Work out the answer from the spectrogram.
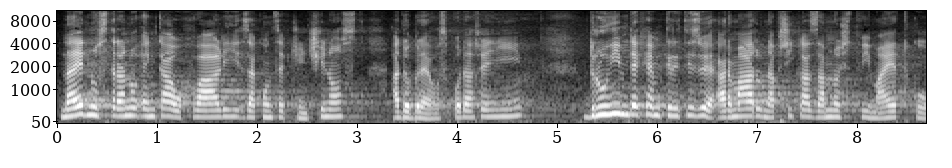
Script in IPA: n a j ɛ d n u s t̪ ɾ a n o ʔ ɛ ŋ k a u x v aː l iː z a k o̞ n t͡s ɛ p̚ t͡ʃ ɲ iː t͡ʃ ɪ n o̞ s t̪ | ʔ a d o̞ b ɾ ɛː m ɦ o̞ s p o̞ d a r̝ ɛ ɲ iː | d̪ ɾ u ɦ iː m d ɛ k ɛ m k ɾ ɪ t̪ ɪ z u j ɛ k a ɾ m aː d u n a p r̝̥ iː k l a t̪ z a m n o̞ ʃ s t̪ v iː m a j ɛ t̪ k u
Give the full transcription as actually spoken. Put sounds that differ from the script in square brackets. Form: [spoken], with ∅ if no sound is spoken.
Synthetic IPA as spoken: n a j ɛ d n u s t̪ ɾ a n [u] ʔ ɛ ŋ k a u x v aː l iː z a k o̞ n t͡s ɛ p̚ t͡ʃ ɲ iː t͡ʃ ɪ n o̞ s t̪ | ʔ a d o̞ b ɾ ɛː [∅] ɦ o̞ s p o̞ d a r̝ ɛ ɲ iː | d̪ ɾ u ɦ iː m d ɛ [x] ɛ m k ɾ ɪ t̪ ɪ z u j ɛ [ʔ] a ɾ m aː d u n a p r̝̥ iː k l a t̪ z a m n o̞ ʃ s t̪ v iː m a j ɛ t̪ k u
